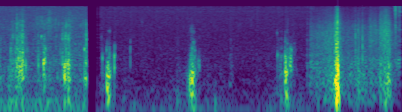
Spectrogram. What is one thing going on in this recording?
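A spoon scrapes through soft cream in a cup.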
